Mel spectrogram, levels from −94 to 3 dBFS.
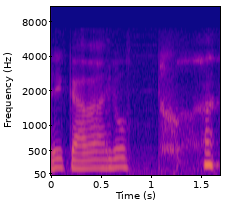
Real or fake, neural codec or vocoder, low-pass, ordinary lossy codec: fake; codec, 16 kHz, 0.8 kbps, ZipCodec; 7.2 kHz; none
